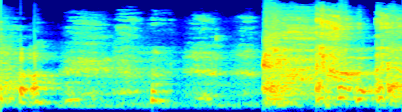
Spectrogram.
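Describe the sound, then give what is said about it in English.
Harsh coughing from a person choking on a noodle: a few short, scratchy coughs, then a louder, sustained bout of rough hacking in the second half. “Meanwhile, you're choking on congealed love.”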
